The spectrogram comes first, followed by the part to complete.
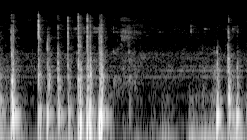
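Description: Computer keyboard and mouse clicks, about six quick clicks in the first second.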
